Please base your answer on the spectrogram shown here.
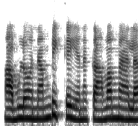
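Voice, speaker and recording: A woman reading as a young elder sister who talks bluntly and defiantly, pleading her case in an audiobook. The voice rises higher when she protests. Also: flat delivery, moderate pace, close to an everyday voice. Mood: teasing. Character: frank, wounded young woman, older sister.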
